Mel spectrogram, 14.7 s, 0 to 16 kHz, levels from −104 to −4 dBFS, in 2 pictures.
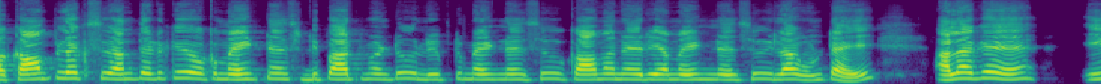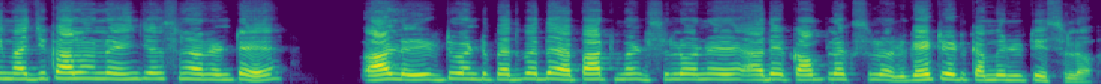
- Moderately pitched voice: No, high, 230 Hz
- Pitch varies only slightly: Yes, narrow, 1.6 semitones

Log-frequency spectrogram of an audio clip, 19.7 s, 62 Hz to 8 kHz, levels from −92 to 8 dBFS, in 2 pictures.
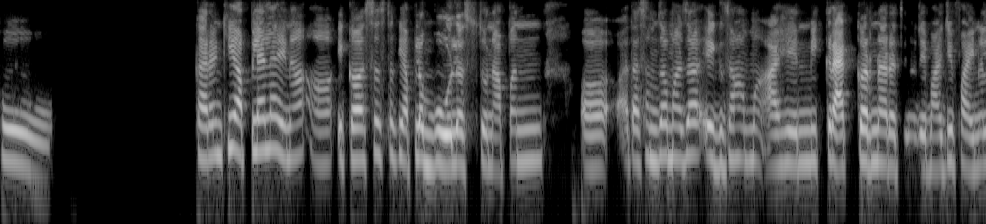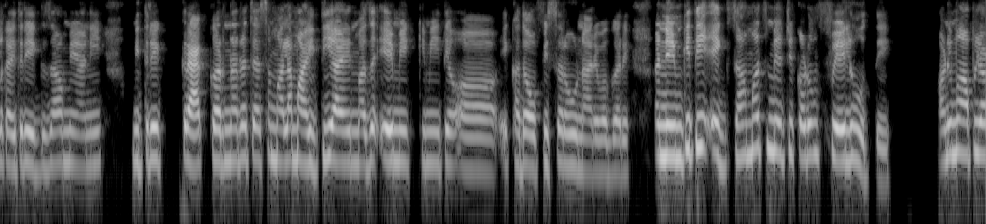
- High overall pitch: Yes, high, 240 Hz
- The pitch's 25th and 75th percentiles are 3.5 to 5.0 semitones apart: No, average, 2.9 semitones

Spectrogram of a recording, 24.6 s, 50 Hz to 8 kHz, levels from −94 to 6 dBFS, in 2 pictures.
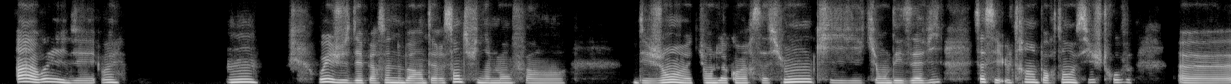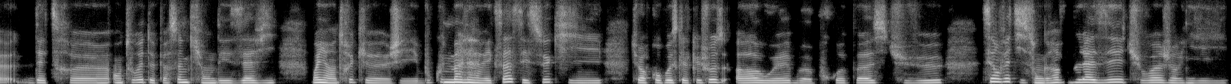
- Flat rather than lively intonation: No, average, 3.0 semitones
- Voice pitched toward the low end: No, high, 210 Hz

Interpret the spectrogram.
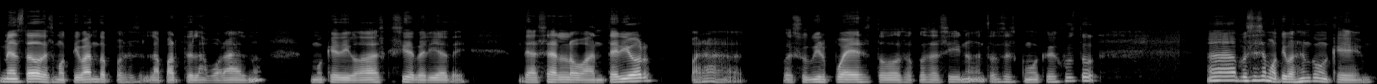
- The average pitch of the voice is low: Yes, low, 110 Hz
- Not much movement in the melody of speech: No, average, 3.1 semitones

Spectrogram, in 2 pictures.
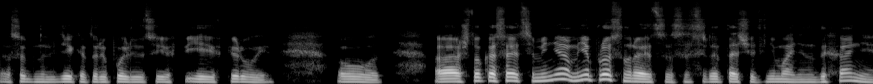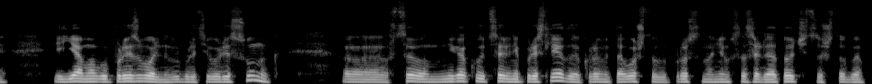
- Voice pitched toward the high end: No, low, 125 Hz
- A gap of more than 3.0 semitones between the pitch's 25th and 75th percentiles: No, average, 2.7 semitones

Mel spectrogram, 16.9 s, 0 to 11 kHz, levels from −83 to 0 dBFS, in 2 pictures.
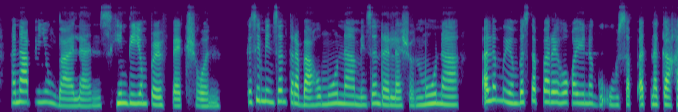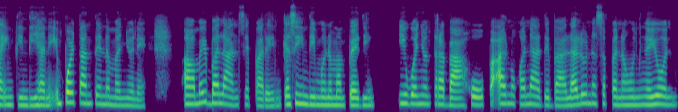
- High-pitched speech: Yes, high, 240 Hz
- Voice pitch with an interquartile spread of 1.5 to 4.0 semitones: Yes, average, 3.6 semitones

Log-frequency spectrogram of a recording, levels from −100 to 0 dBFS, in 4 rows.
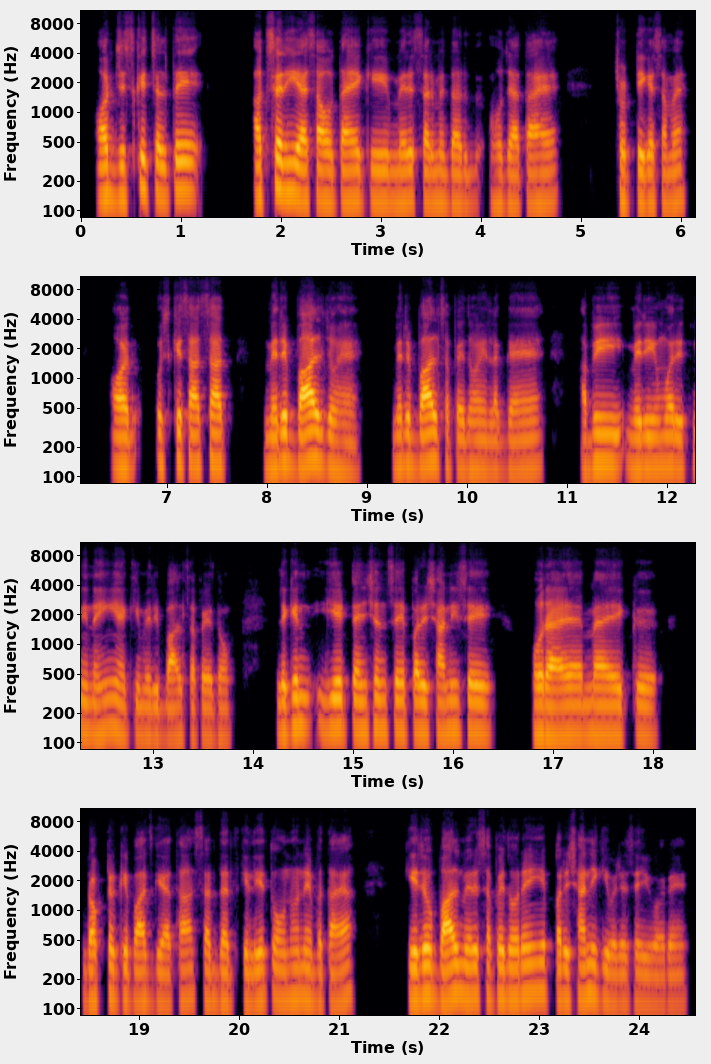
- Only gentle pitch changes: Yes, narrow, 1.8 semitones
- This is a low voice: Yes, low, 125 Hz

